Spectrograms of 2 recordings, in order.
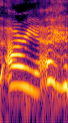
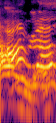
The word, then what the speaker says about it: Arya: How you pronounce something Ara? It's Arya, not Ara like from boys.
